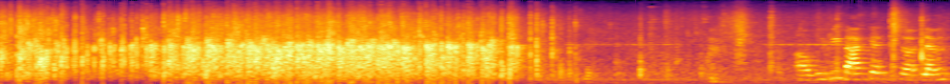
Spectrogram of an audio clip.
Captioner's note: applause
